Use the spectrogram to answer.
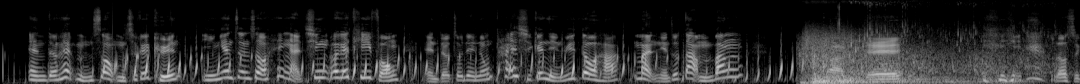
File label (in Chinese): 洗手戲劇 客語版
